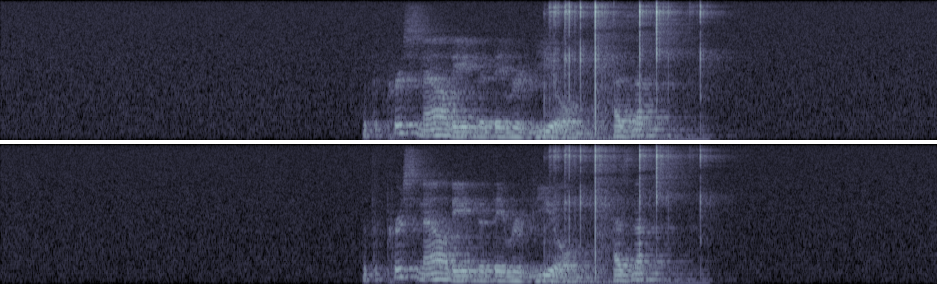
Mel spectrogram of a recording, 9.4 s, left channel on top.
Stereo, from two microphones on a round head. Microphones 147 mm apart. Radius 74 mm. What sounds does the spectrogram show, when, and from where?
3.6 s a man speaking: 50° right (ahead or behind), 1.4 m
5.4 s a crack: 15° left (ahead or behind), 0.5 m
